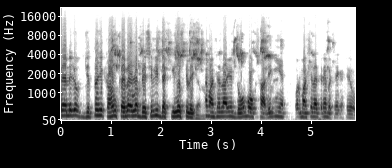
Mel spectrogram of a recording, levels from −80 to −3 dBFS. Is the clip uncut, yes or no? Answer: no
